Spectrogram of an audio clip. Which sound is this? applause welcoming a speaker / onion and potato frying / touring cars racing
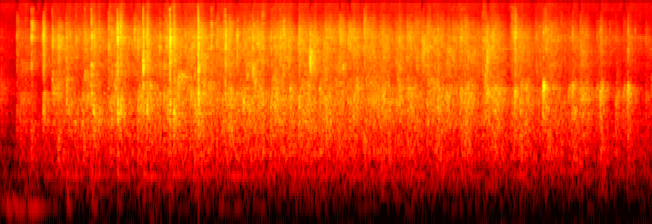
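applause welcoming a speaker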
